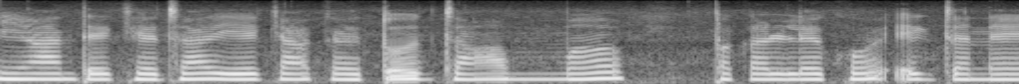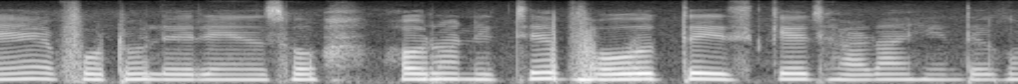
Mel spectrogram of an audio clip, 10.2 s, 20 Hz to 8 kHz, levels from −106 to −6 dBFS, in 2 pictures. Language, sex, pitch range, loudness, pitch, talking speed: Urdu, female, 190-200 Hz, -17 LUFS, 195 Hz, 145 wpm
